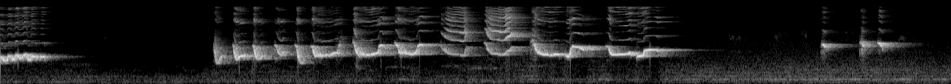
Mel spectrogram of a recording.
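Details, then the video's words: Morning song of a Chinese hwamei meant to provoke other birds: a single whistled note, a pause, then a rapid run of rich, warbling whistles rising and falling for about four seconds, and two later short whistles over faint background hum. "POKSAY HONGKONG kicau pagi hari buat EMOSI burung lain cocok untuk PANCINGAN pasti NYAUT dan GACOR"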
